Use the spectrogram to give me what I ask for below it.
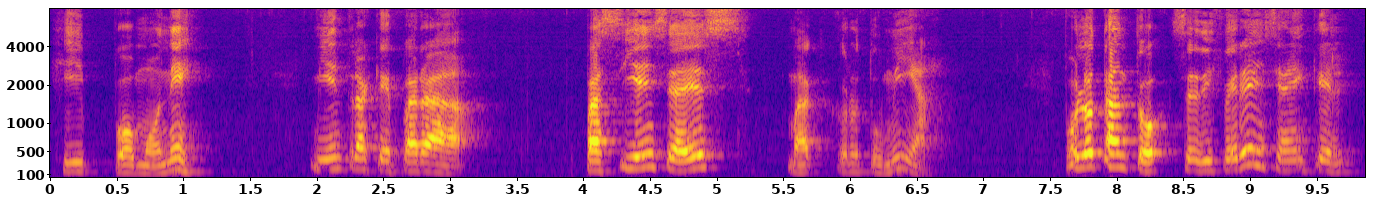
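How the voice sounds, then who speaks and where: A man teaching a Bible study lesson, explaining terms step by step in a deliberate way. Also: sits high.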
